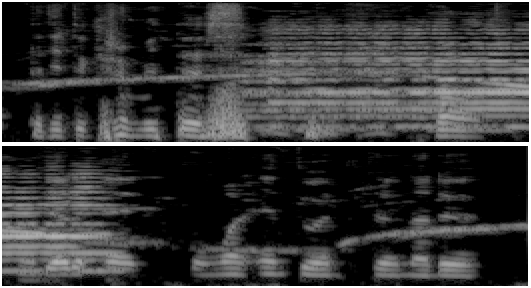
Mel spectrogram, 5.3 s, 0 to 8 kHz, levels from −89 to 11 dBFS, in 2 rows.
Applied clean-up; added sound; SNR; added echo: classical method Wiener filter.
